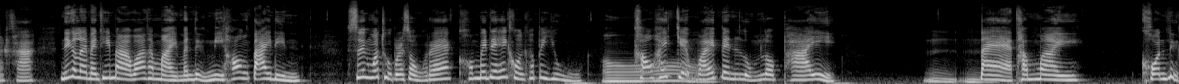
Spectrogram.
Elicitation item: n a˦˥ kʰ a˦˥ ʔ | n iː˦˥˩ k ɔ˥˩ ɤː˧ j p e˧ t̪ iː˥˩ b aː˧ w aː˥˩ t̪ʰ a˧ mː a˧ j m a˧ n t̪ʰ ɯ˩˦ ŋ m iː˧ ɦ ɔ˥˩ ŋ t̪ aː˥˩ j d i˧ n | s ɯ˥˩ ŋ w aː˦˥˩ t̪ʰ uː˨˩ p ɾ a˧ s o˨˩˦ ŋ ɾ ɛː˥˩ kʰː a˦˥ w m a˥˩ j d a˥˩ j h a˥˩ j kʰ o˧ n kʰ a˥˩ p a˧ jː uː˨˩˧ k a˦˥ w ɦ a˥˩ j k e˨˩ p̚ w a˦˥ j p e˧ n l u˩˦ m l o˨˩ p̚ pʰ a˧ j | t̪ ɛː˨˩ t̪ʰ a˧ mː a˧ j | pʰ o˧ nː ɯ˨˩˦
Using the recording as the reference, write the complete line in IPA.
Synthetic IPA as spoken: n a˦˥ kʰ a˦˥ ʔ | n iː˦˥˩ k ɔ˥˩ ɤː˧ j p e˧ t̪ iː˥˩ m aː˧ w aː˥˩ t̪ʰ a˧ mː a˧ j m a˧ n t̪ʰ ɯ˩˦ ŋ m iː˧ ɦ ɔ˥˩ ŋ t̪ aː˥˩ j d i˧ n | s ɯ˥˩ ŋ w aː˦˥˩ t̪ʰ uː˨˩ p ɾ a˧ s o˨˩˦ ŋ ɾ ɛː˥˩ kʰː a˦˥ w m a˥˩ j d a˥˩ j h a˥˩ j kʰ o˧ n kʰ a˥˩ p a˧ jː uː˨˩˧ kʰ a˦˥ w ɦ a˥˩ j k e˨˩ p̚ w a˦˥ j p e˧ n l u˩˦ m l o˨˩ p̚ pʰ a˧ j | t̪ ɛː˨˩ t̪ʰ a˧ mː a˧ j | kʰ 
